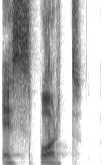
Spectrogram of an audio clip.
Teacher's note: Spanish speakers and Arabic speakers they say es. So they don't say sport, they say esport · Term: lead in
